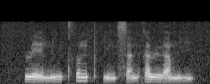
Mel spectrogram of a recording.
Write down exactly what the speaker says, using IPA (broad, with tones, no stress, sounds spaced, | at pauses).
ɻ ḛ˨˩ ɪ̯ m i˧˥ ŋ t̪ʰ ɤ˥ ŋ pʰ ḭ˨˩ ŋ s a˧˥ n k ä˧ ɻ ɻ̩˧˥ ä̰˨˩ m i˥˩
